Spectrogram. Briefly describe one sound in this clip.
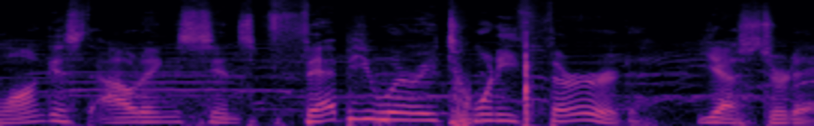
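A softball pops into a catcher's mitt.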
